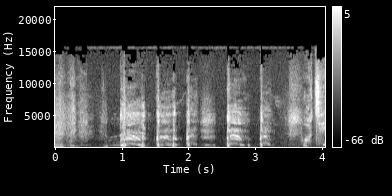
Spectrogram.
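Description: Gruff, raspy voice of a furry sand-fairy creature in TV drama dialogue, speaking in short broken phrases with coughing, throat-clearing sounds, over a faint steady low hum.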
